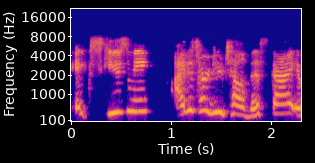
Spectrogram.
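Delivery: retelling the airport agent's unfair fee; indignant surprise. Retold or imitated. Airport customer to agent, imitating shocked indignation.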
